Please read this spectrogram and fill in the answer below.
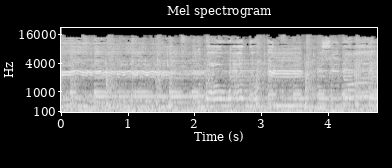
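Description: Live band music in an instrumental passage: a lead guitar plays sustained, wavering melody notes over a steady drum beat.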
